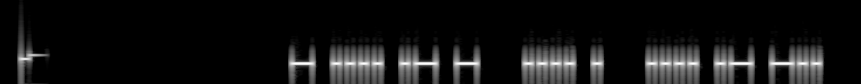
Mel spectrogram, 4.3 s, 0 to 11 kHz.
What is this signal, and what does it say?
Morse code, heard as a keyed tone, about 34 wpm, 700 Hz. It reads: THAT HE HAD
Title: Sets of 3 Words 35wpm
